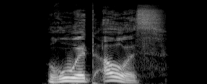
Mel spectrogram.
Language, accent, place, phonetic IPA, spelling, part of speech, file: German, Germany, Berlin, [ˌʁuːət ˈaʊ̯s], ruhet aus, verb, De-ruhet aus.ogg
- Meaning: second-person plural subjunctive I of ausruhen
